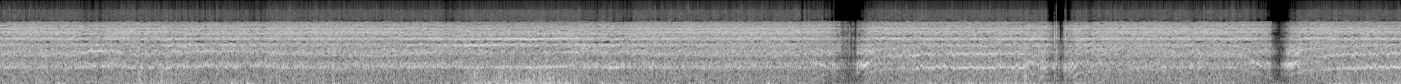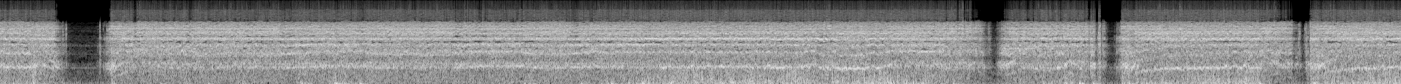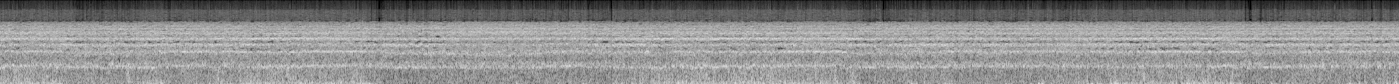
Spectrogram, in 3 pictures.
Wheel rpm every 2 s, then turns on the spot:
220, 220, 210, 200, 150, 150, 150, 110, 210, 220, 210, 170, 100, 130, 220, 230, 220, 220, 230, 230, 230.
none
